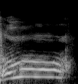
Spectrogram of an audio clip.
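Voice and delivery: very high startled "oh"; startled gasp. Retold or imitated. Co-host acting someone just woke up, high startled gasp. Acting waking up to being eaten.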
